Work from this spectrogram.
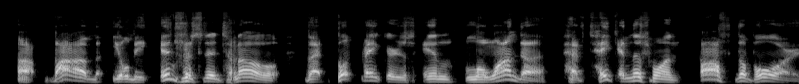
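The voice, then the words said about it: Impression of sportscaster Marv. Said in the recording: “That is a tremendous imitation, by the way. Well done, or impersonation.”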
